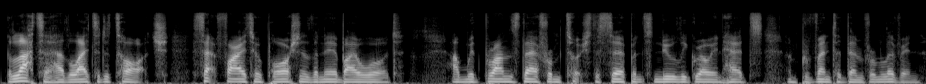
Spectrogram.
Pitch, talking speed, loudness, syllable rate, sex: 115 Hz, 195 wpm, -22 LUFS, 5.3 syllables/s, male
